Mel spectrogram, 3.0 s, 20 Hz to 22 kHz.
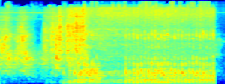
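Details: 1991 Nissan 300ZX V6 idling lumpy and uneven, missing beats as several cylinders fail to fire; ignition faults were a cut harness, a shorted PTU and a popped ignition coil.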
